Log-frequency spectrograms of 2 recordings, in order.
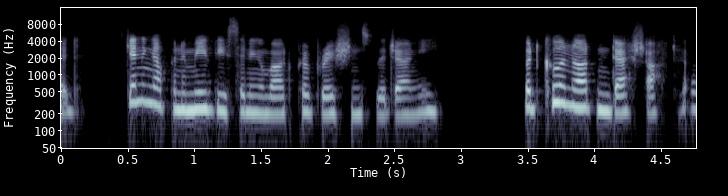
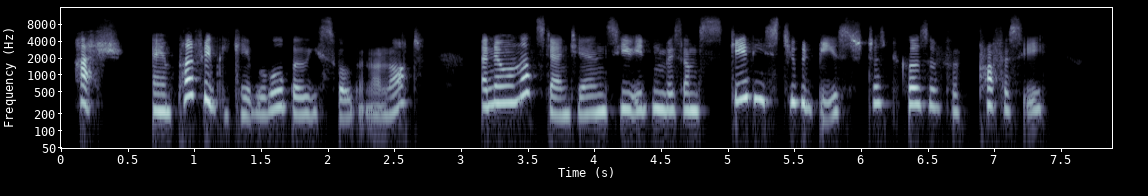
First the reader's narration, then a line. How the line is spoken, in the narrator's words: exclaimed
